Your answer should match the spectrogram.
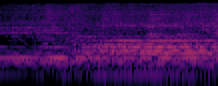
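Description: Slow background music of long held chords, choral in character, growing slightly louder.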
